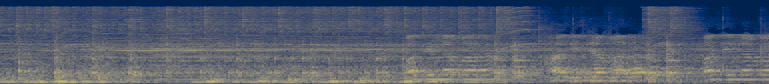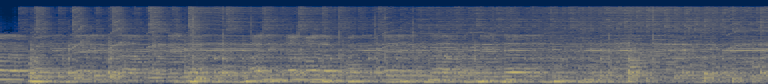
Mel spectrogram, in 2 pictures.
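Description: Live Rajasthanti folk music accompanying a string-puppet show: steady hand-drum beats under a wavering melody line.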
